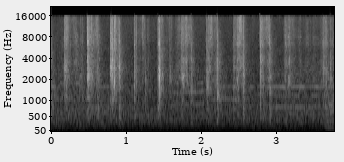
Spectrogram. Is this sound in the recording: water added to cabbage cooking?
no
